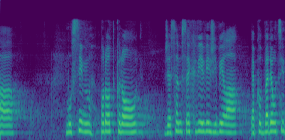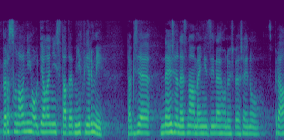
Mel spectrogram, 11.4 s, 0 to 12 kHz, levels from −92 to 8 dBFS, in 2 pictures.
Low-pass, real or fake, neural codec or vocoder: 7.2 kHz; fake; codec, 16 kHz, 2 kbps, X-Codec, WavLM features, trained on Multilingual LibriSpeech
